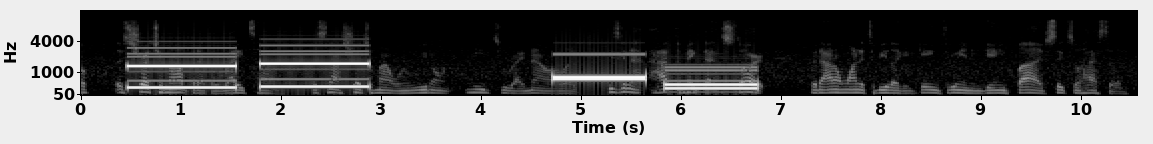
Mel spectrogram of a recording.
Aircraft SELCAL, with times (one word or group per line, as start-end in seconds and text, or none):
0.5-2.9 BR-CS
4.7-6.8 JK-AE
